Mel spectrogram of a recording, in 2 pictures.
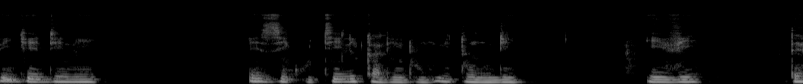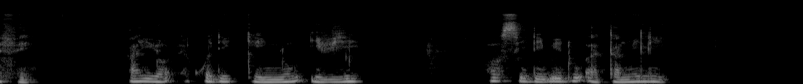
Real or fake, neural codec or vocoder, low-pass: real; none; 10.8 kHz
